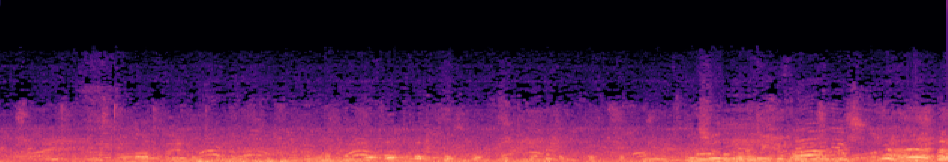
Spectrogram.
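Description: A group of young boys shout and chatter excitedly outdoors.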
